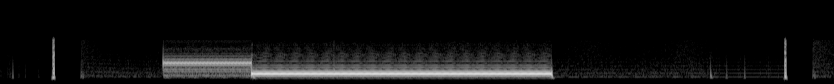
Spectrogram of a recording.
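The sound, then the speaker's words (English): Dispatch alert tones paging an air medical crew: a loud, clean steady higher tone, then a longer, lower steady tone, with a few faint clicks before and after. “standby for tones.”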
